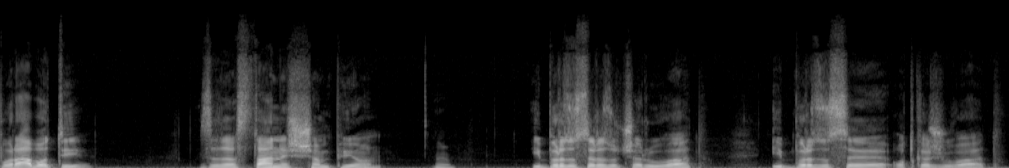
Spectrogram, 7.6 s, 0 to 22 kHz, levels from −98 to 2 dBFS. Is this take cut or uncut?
uncut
